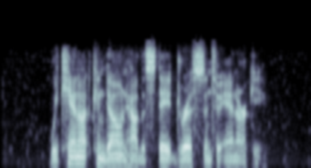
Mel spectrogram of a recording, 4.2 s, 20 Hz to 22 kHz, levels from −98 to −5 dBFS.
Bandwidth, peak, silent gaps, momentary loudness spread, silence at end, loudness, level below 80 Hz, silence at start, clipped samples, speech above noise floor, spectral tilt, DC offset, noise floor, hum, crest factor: 9.4 kHz; 0 dBFS; none; 10 LU; 0.7 s; -19 LUFS; -56 dBFS; 0.7 s; under 0.1%; 54 dB; -2 dB/octave; under 0.1%; -75 dBFS; none; 22 dB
